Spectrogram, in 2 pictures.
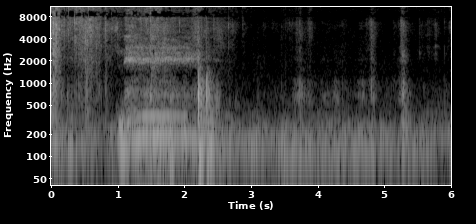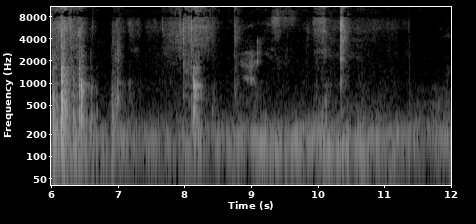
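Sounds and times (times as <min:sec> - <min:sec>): package being unboxed: 0:00.0 - 0:01.7.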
